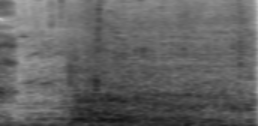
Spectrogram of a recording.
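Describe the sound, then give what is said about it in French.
A sabre-toothed tiger cries out with a loud, rough roar that swells in and holds for over a second, harsh with no speech around it. “Les mammouths ont entendu les cris du tigre et en profitent pour déguerpir.”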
